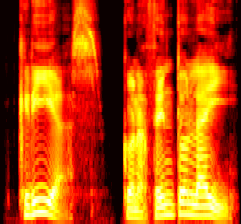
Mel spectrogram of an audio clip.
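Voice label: "CRÍAS", Spanish; mekanta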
